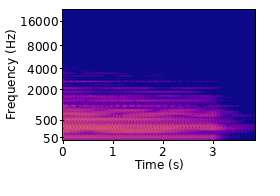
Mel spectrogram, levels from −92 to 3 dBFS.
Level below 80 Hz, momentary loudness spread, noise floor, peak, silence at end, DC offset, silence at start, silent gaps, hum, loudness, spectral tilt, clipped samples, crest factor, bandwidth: -56 dBFS; 11 LU; -71 dBFS; -30 dBFS; 0.45 s; under 0.1%; 0 s; none; none; -43 LUFS; -8 dB/octave; under 0.1%; 14 dB; 4.3 kHz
